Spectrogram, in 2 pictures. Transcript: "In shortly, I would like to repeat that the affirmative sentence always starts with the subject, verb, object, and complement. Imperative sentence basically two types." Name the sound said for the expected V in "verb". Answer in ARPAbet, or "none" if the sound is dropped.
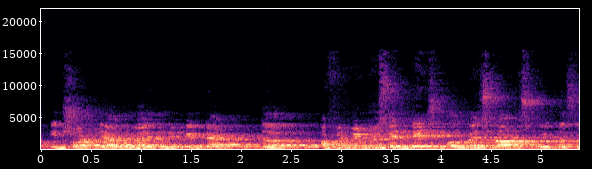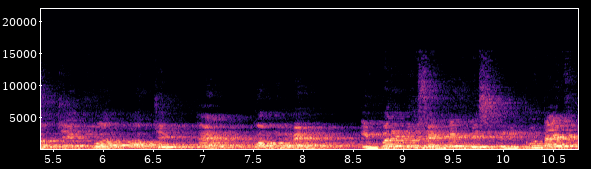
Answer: F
